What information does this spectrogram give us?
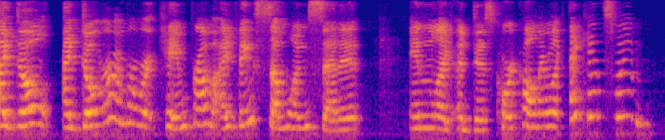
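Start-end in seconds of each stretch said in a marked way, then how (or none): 5.7-6.5 very high, cute, synthetic-sounding voice. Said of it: "you kind of said that like Hatsune Miku".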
